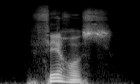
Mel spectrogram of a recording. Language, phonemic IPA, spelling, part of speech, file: French, /fe.ʁɔs/, féroce, adjective, Fr-féroce.ogg
- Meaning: 1. ferocious 2. wild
